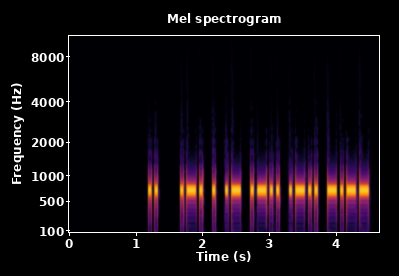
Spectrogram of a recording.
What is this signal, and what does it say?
Morse code, heard as a keyed tone, about 25 wpm, 700 Hz. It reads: I REALLY
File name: practice / 25wpm / Sentences with 4-Word Phrases - 25wpm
